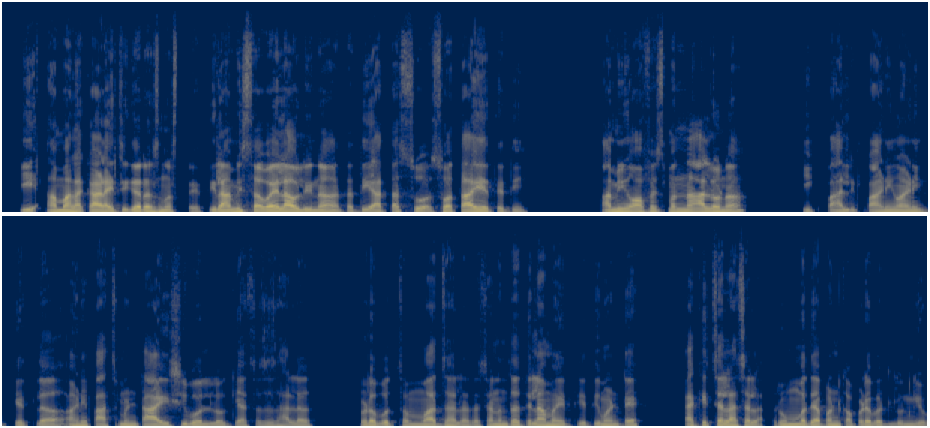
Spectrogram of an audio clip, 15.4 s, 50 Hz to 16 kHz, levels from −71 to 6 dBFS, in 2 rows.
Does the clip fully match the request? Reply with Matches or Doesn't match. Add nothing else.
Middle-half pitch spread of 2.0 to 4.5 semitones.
Matches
